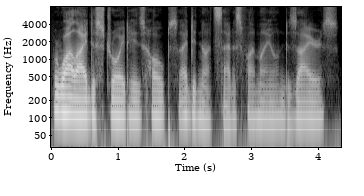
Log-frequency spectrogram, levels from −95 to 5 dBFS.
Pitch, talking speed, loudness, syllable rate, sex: 95 Hz, 180 wpm, -20 LUFS, 4.6 syllables/s, male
